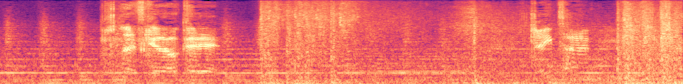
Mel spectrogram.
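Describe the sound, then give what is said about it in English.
Heavy booming blasts and weapon fire from a video game space battle between two Idris ships, with sudden loud crashes under people talking. “There it goes, guys. This is a serious, serious blast. Give it a second here. It's coming up.”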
